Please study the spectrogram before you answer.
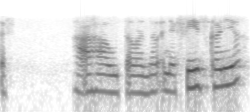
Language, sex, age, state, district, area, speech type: Sindhi, female, 18-30, Gujarat, Junagadh, rural, conversation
